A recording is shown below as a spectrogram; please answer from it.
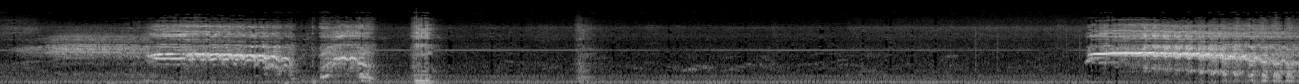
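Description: A horse gives loud, quavering neighs that slide downward, with a quiet pause between them.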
